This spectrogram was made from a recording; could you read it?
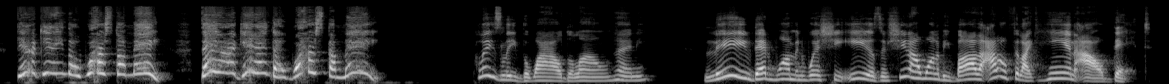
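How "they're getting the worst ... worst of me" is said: very high, screaming, complaining outburst. Retelling what a woman shouted at Will during a fight: retelling her scream. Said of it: "She starts screaming".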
